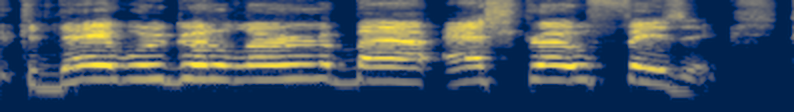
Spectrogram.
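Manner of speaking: slow, lightly lecturing professor; mock professor. Streamer mocking a professor opening an astrophysics class. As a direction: announce the topic like a lecturer.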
